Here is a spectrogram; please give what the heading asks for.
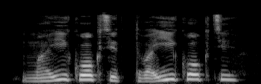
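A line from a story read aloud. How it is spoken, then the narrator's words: Bear, grim announcement. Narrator (Russian): мрачно объявил медведь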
